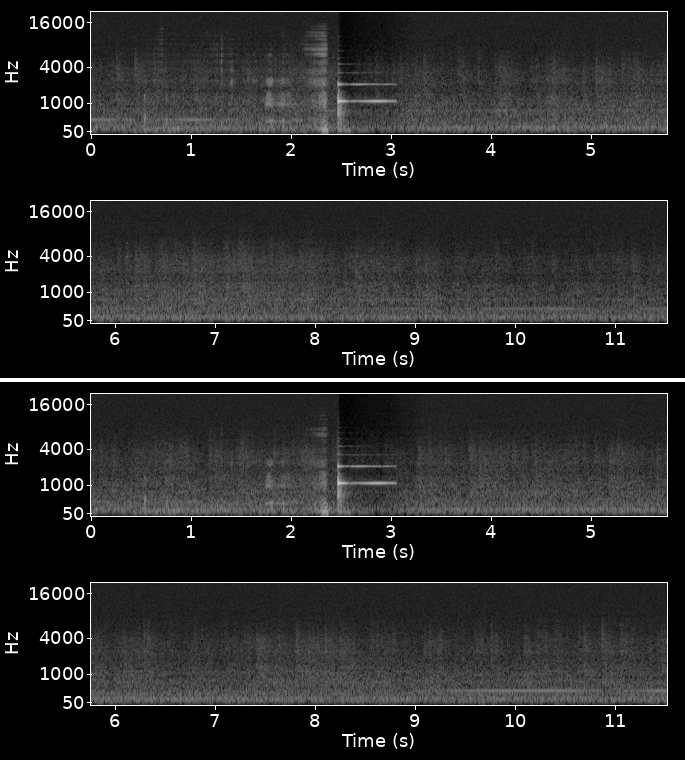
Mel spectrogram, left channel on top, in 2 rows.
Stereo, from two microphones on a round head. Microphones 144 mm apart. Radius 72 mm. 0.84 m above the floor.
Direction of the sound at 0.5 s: 85° left.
